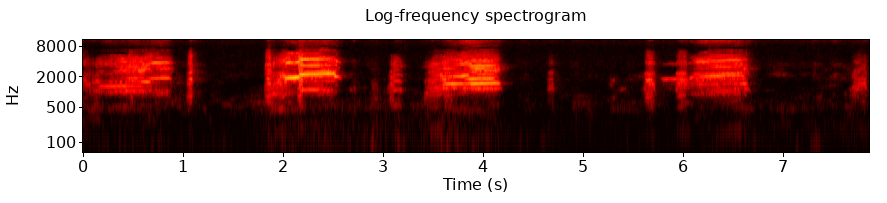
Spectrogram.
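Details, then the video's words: Geese at the mouth of the Sosúa River, Dominican Republic, calling in a duet: harsh, nasal honks in bursts of about a second, alternating with short quiet gaps, four main bouts across the recording. "El canto de los gansos desde la boca del río Sosúa"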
